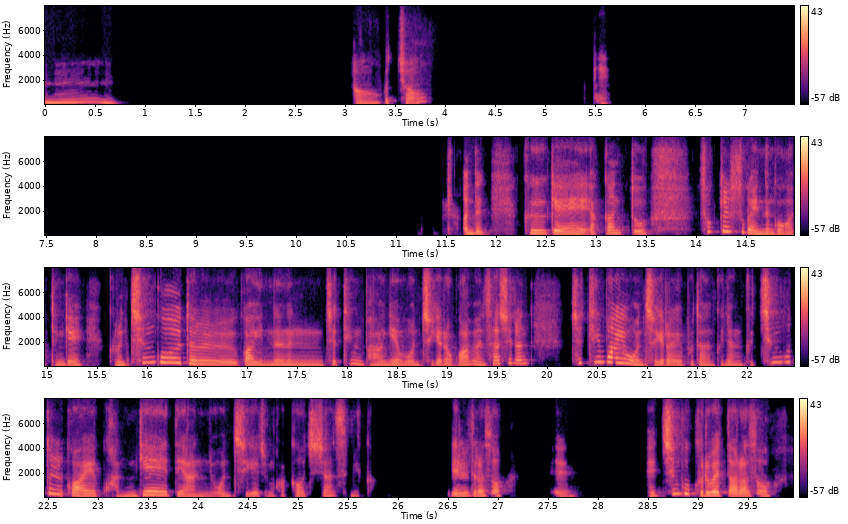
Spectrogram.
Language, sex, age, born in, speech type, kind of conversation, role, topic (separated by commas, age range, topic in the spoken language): Korean, female, 40-44, United States, conversation, podcast, host, 단체 채팅방을 효과적으로 관리하는 요령이 있나요?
